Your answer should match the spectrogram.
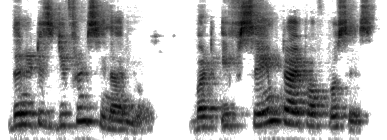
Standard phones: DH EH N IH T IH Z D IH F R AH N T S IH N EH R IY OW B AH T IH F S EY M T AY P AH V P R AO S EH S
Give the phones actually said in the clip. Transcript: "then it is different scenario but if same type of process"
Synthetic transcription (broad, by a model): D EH N IH T IH Z D IH F R AH N T S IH N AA R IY OW B AH T IH F S EY M T AY P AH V P R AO S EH S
